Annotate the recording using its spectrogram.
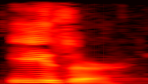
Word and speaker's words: ezer: And I'd like you to hold on to how it's pronounced. It's Ezer, E-Z-E-R.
